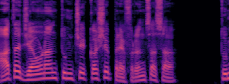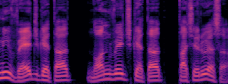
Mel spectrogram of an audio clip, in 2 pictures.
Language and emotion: Goan Konkani, neutral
